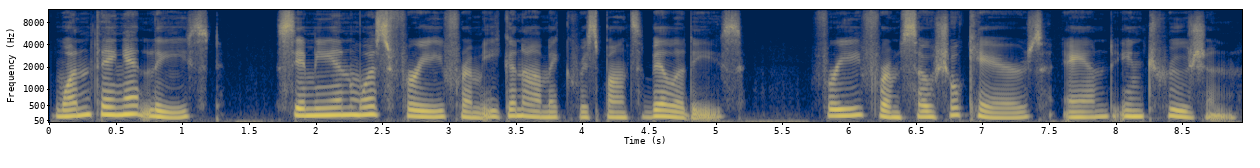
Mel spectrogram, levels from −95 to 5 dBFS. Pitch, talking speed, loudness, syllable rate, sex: 180 Hz, 105 wpm, -17 LUFS, 3.8 syllables/s, female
